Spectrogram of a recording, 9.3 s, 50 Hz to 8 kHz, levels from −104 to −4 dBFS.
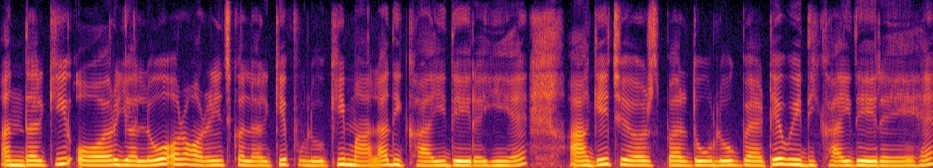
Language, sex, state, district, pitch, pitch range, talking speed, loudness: Hindi, female, Uttar Pradesh, Muzaffarnagar, 205 Hz, 195-225 Hz, 165 wpm, -14 LUFS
